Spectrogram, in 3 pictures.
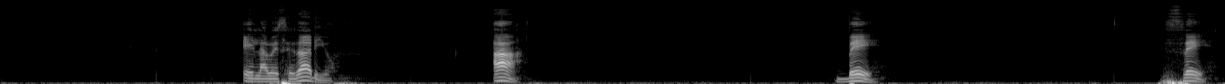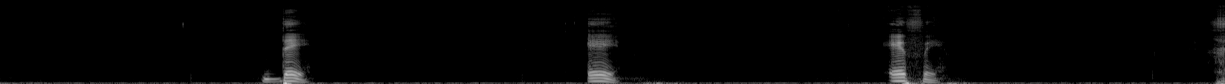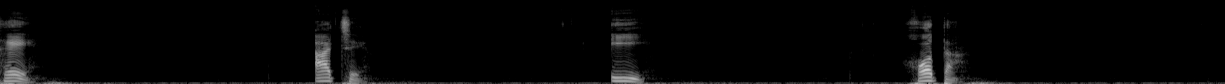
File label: The Spanish Alphabet Spelling and Pronunciation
